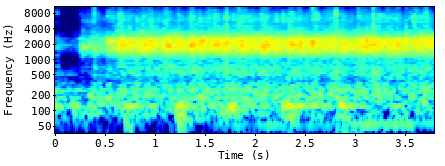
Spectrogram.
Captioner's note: applause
